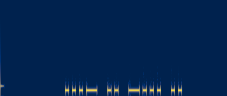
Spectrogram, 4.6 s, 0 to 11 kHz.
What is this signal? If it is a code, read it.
Morse code, heard as a keyed tone, about 17 wpm, 700 Hz. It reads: VIBI
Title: Four Challenging Letter-Number Combinations 17wpm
